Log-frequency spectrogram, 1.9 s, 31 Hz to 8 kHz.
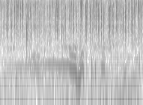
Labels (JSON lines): {"label": "biophony, cascading saw", "recorder": "SoundTrap 600 or HydroMoth"}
